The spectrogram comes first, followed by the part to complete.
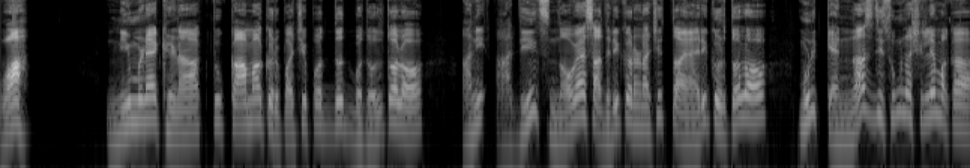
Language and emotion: Goan Konkani, happy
